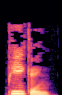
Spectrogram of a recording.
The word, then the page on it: peeking: British English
